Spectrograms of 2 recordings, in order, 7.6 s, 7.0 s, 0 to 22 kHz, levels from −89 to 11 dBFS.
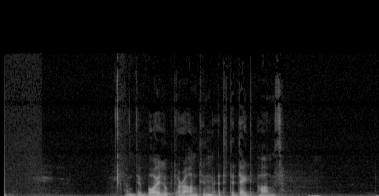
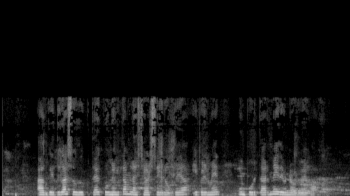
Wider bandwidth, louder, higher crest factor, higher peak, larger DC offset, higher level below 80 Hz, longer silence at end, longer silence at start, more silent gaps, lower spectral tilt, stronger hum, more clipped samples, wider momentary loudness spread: first, 16 kHz vs 11.5 kHz; second, -31 LUFS vs -18 LUFS; first, 24 dB vs 16 dB; second, -8 dBFS vs -2 dBFS; neither; first, -48 dBFS vs -58 dBFS; about the same, 0 s vs 0.05 s; about the same, 0.1 s vs 0.1 s; neither; about the same, -6.5 dB/octave vs -6 dB/octave; neither; neither; first, 26 LU vs 17 LU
